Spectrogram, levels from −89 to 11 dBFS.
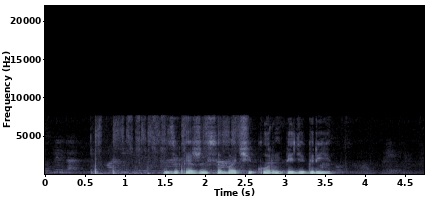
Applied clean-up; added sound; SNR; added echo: none; Writing; 15 dB; none.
